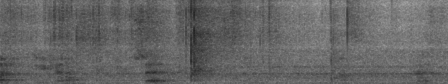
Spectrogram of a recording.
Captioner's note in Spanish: Nailon rompiéndose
